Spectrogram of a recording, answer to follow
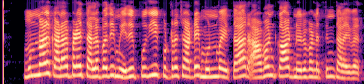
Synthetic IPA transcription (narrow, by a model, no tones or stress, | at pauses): mʊnːaːlkɐɽɐɾpːɐɽɐɪt̪ːɐlɐp̬ːɐðimiːðɯpʊðɪjɐkʊʈrɐt͡ʃːaːʈːɐɪmʊnmɐɪt̪ːaːɾɐʋɐnkaːʈnɪɾɯʋɐnɐt̪ːɪnt̪ɐlɐɪʋɐɾ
